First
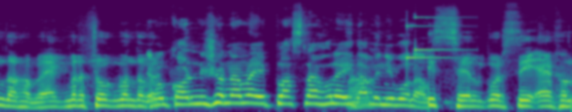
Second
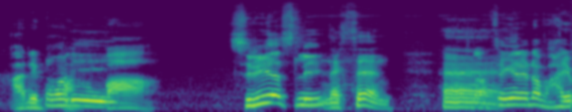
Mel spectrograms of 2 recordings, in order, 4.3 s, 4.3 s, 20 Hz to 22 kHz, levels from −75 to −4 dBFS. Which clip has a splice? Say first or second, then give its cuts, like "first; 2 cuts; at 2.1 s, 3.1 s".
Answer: first; 1 cut; at 3.2 s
